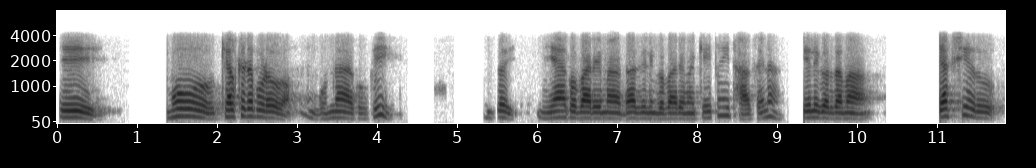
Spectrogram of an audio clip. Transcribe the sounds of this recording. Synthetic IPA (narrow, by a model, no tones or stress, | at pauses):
e | mokalkʰeʈapʌɽoɡʱumnaːkokij | unt̪ʌ | jãkobaɾemad̪ad͡ziliŋkobaɾemakeipʌnit̪ʰat͡sʰʌjnʌ | k̪eleɡʌrd̪ama | bjaksʰiɦʌɾu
